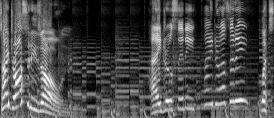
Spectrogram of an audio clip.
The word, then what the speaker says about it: Hydrocity: But yeah, it's spelled as one word, so you should Taste the word like it's one word. Hydrocity. Hydrocity sounds like a two-word thing.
